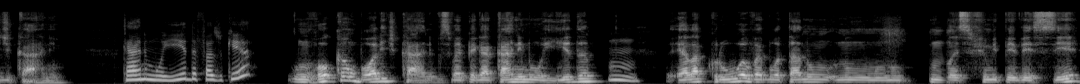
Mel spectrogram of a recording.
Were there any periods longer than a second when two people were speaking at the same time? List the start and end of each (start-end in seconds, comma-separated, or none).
none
